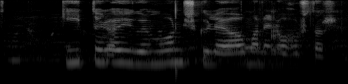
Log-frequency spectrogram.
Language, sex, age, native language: Icelandic, male, 12, Icelandic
